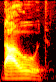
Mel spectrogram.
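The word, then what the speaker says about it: Dawud: But when we pronounce the same name in Arabic, it's Daoud. It's not Daoud, it's Daoud. So that is dal, and then we have zal.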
